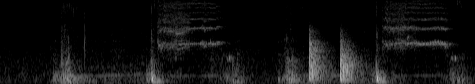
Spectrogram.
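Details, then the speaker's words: Windshield wipers after straightening the bent wiper arm: even swishing strokes with no juddering chatter, before water is added. "Agora eu vou acionar o limpador e vocês vão ver agora aqui se o ruído vai continuar, esse ruído de trepidação, ou ele desaparece."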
